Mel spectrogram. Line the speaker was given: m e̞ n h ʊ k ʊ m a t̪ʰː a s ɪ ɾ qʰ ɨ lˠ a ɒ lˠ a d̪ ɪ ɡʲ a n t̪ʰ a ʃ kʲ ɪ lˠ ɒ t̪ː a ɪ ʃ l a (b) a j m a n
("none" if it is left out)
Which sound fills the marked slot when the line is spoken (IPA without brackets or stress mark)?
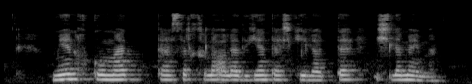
m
